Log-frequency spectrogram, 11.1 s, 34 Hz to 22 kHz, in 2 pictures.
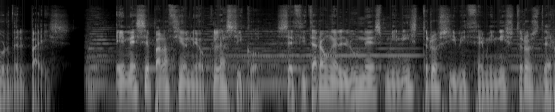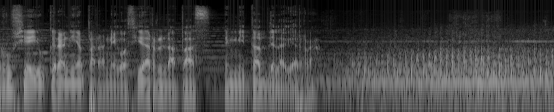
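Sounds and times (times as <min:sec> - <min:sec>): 
speech: 0:00.0 - 0:08.9
military helicopter flying: 0:08.7 - 0:11.0.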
